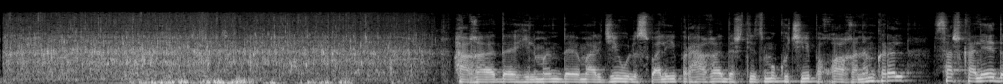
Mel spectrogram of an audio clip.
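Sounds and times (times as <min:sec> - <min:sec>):
water streaming and trickling while irrigating freshly planted poppy fields: 0:00.0 - 0:04.6
speech: 0:04.6 - 0:10.0.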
